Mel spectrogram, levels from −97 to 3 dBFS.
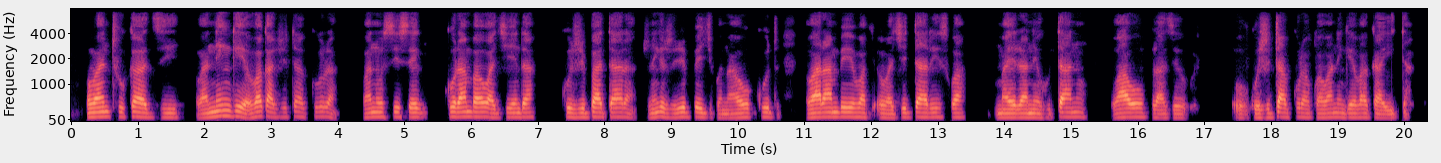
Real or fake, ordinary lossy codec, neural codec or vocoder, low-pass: fake; MP3, 64 kbps; codec, 16 kHz in and 24 kHz out, 1 kbps, XY-Tokenizer; 7.2 kHz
